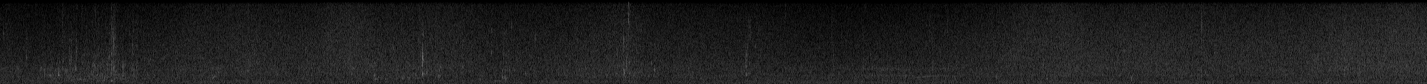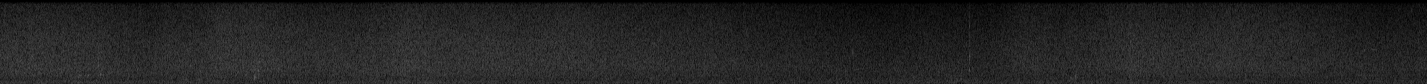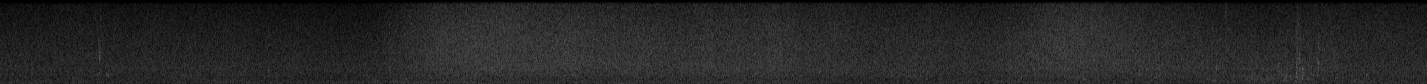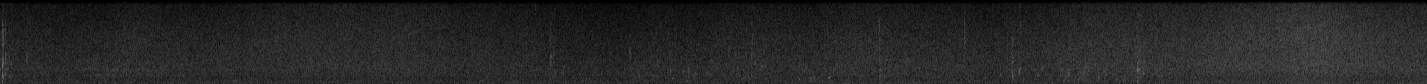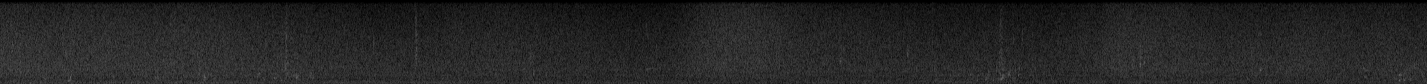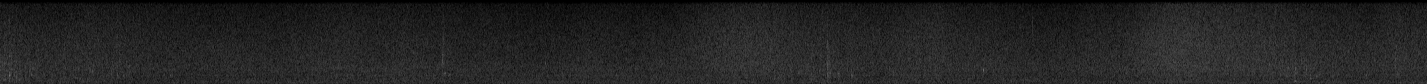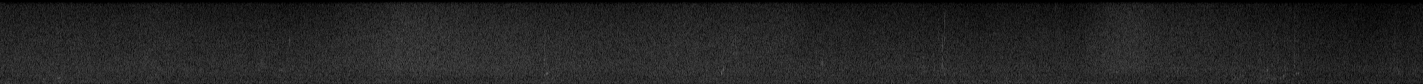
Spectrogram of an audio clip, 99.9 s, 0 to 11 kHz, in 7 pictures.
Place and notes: stormy late afternoon, small pier, wind blows through reed, coot calls
the city, the country & me: june 13, 2015
Workum, Netherlands, 13 June 2015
